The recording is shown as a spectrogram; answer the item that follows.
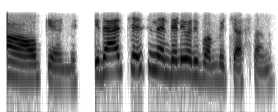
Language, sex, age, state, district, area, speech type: Telugu, female, 45-60, Andhra Pradesh, Chittoor, rural, conversation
